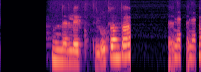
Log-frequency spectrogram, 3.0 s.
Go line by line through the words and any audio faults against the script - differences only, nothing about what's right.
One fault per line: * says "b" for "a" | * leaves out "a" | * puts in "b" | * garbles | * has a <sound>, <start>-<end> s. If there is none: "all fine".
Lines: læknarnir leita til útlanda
* has a laugh, 2.5-2.9 s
